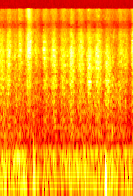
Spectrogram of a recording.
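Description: Faint, soft rubbing of a plush towel being wiped over a beard and face, with one small tap near the end.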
